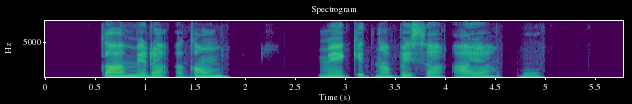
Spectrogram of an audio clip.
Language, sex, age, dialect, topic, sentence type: Magahi, female, 41-45, Central/Standard, banking, question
